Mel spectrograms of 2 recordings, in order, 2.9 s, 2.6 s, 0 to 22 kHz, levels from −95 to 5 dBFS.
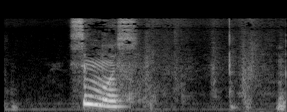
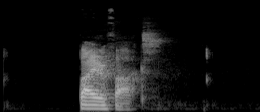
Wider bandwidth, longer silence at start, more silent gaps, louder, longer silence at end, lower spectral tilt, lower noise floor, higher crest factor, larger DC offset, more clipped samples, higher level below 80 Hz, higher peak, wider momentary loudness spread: second, 11.5 kHz vs 15.5 kHz; about the same, 0.7 s vs 0.8 s; neither; first, -19 LUFS vs -26 LUFS; second, 0 s vs 1.05 s; about the same, -4.5 dB/octave vs -5 dB/octave; second, -62 dBFS vs under -90 dBFS; about the same, 18 dB vs 22 dB; neither; neither; first, -66 dBFS vs -80 dBFS; first, -6 dBFS vs -10 dBFS; first, 25 LU vs 19 LU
